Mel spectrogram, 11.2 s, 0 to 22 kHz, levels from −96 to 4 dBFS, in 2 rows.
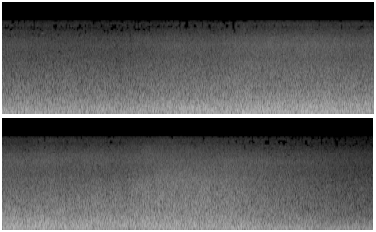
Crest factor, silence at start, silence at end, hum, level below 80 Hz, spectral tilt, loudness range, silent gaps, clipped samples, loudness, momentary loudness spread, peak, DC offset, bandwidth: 14 dB; 0 s; 0 s; none; -38 dBFS; -6.5 dB/octave; 2 LU; none; under 0.1%; -31 LUFS; 7 LU; -16 dBFS; under 0.1%; 11.5 kHz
